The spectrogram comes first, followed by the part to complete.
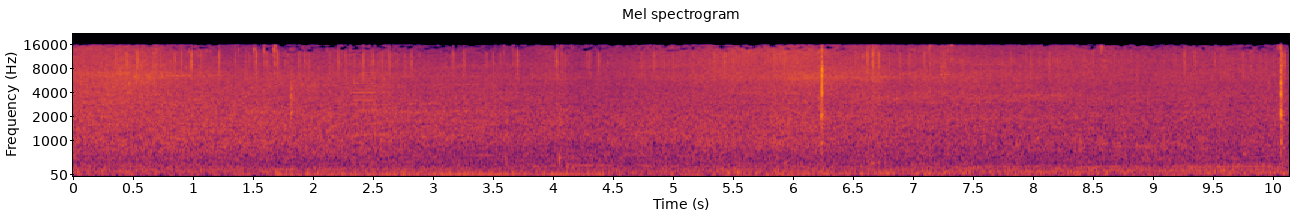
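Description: City street traffic: a steady bed of road noise under a low engine hum that swells for a couple of seconds in the first half. Near the end an engine note rises as a vehicle pulls away.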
